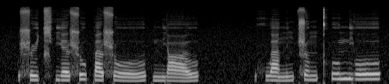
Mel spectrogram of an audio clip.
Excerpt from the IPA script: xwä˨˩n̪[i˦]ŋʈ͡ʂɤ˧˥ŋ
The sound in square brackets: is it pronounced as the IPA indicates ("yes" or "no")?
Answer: yes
